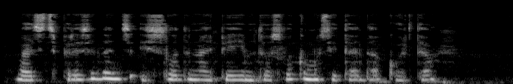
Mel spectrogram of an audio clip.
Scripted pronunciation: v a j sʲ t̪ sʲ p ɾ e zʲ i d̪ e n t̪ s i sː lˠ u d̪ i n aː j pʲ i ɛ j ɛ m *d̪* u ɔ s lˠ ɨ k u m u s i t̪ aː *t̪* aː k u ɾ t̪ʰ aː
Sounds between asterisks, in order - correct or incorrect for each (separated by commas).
incorrect, incorrect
